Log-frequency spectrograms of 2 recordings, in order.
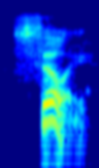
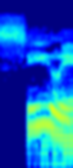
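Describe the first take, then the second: First: The name sounds like the word silly. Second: The name sounds like Sealy, with a long vowel. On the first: The speaker calls it wrong. "He mispronounced it, S I L L Y" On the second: The speaker calls it right. "it's pronounced Sealy"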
